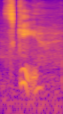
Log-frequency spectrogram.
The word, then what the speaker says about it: Tsuki: Oh, by the way, my dog is named Tsuki, or rather, how you properly pronounce his name. It's Tsuki, and it's Japanese meaning moon.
